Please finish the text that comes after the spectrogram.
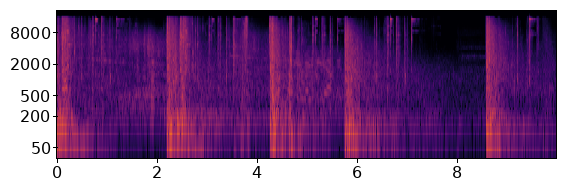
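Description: Gunfire in the video game Call of Duty Warzone, a series of sharp, loud shots in separate bursts, each with a decaying tail, with players talking between them.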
